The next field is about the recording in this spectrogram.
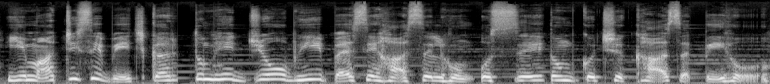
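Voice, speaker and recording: A woman voicing a frail old grandmother, tender and weary, in a children's cartoon story. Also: lowish voice.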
